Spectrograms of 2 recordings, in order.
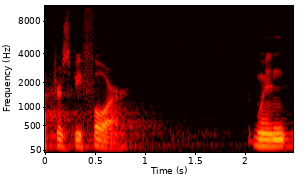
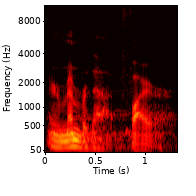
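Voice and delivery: low, very soft remembering; sinking realization; 6 semitones lower, 9 dB quieter than usual. Retold or imitated. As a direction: say it as if the stomach just dropped. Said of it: "just the pit in his stomach comes".

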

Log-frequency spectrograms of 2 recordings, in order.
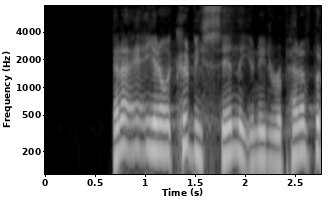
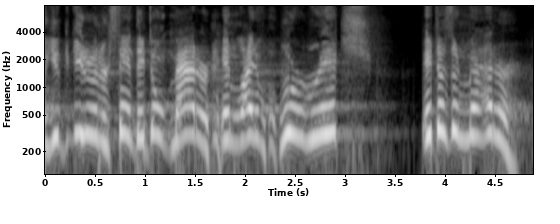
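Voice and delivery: higher, louder, elated explanation; overjoyed; 6 semitones higher, 6 dB louder than usual. Acted. Dad telling his family he won the lotto, overjoyed. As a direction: burst out the lotto news. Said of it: "he's overjoyed".

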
